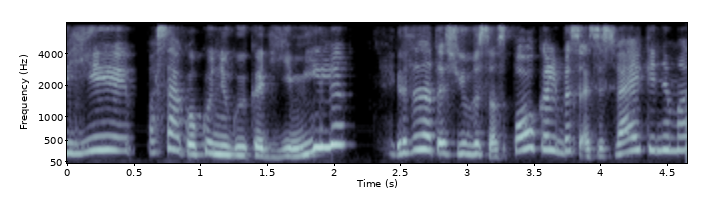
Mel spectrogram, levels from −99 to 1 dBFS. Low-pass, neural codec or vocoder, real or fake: 7.2 kHz; none; real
